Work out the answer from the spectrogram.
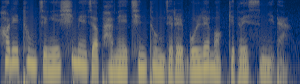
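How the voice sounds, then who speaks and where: Soft-toned male narrator, higher-pitched voice. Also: big pitch swings, a little fast, no echo, highs cut off. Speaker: story narrator. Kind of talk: scripted audiobook narration of a family story.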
